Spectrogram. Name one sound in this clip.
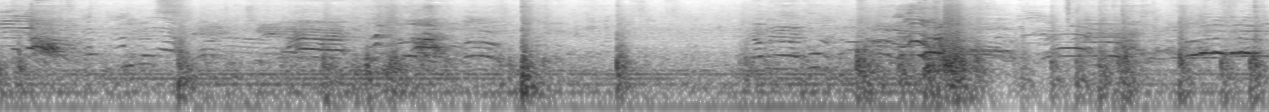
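A small crowd of fans shouts and cheers.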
